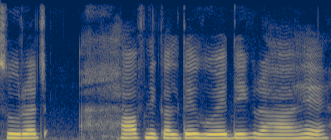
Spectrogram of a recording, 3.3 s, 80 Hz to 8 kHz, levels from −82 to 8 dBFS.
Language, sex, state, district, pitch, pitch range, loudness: Hindi, female, Arunachal Pradesh, Lower Dibang Valley, 225 Hz, 215-230 Hz, -13 LUFS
